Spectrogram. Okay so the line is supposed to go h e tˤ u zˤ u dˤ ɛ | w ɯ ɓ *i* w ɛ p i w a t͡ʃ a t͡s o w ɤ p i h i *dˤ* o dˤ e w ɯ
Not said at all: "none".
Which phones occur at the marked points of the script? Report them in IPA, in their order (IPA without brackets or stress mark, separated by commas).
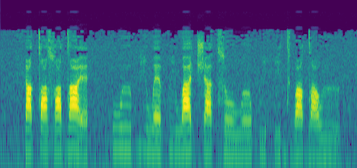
i, dʱ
